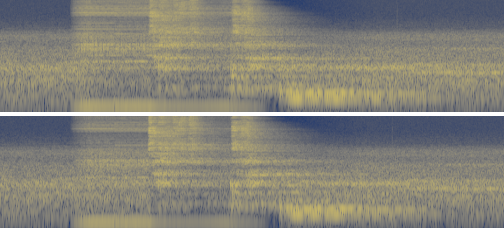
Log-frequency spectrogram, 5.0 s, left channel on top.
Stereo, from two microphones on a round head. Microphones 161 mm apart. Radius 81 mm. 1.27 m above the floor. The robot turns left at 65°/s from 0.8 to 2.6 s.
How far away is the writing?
About 3 m.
